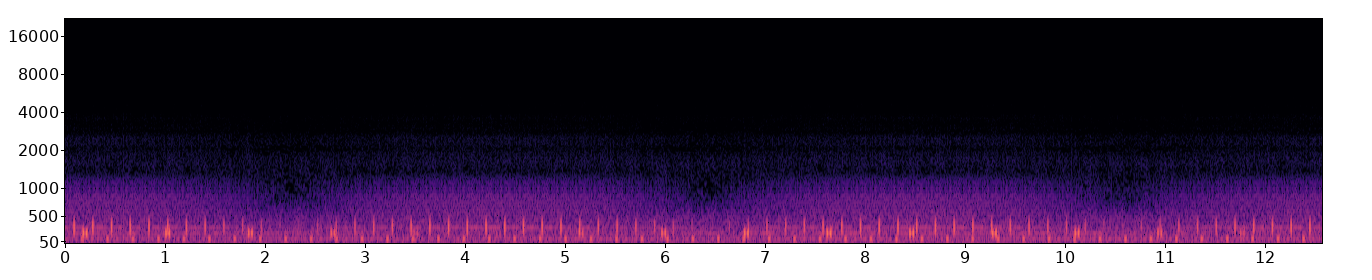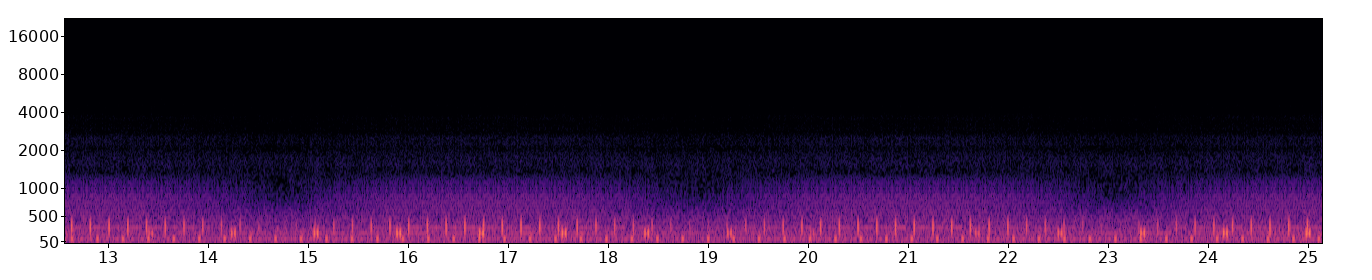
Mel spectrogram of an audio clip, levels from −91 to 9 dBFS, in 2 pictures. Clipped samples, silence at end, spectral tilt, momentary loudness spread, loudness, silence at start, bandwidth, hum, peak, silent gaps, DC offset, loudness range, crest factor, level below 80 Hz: under 0.1%; 0 s; -12 dB/octave; 7 LU; -35 LUFS; 0 s; 3.9 kHz; none; -14 dBFS; none; under 0.1%; 3 LU; 20 dB; -46 dBFS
